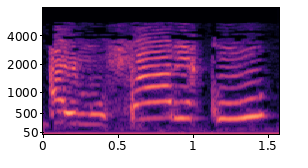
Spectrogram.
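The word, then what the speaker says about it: al-mufariqu: C'est ça que j'allais vous demander exactement, le Q et le U, ka. – Oui, c'est un kaf et le U se prononce toujours U. Al-mufariku. – Al-mufariku, ok.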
